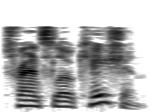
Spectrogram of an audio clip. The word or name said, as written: translocation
